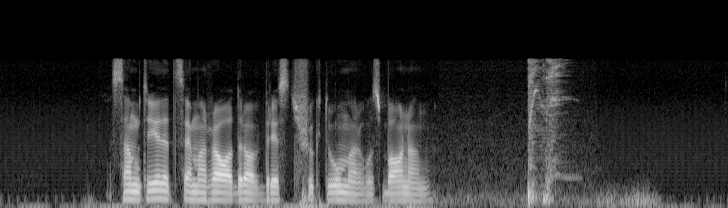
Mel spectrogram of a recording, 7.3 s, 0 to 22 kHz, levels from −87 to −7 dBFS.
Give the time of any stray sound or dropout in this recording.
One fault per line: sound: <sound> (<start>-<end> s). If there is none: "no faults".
sound: thud (5.3-5.8 s)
